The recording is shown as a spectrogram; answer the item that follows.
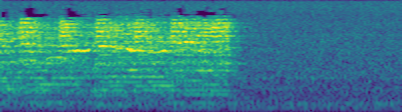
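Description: DVD main-menu music playing through a TV's speaker, cutting off suddenly about a second in as the TV is switched off. A faint low hum remains after it.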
